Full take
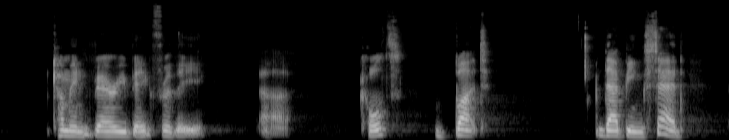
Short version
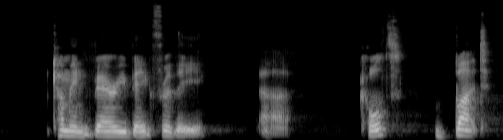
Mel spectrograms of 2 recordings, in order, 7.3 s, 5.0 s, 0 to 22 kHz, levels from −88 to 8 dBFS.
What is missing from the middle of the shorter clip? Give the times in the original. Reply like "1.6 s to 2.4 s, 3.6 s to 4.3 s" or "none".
none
